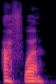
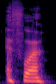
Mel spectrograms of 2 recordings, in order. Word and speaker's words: Afua: So yes, over time, I just started introducing myself as Afua, whereas actually the proper Ghanaian pronunciation is Afua. I love that. It's like between an A and an E.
